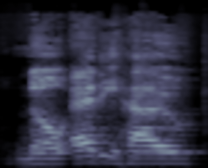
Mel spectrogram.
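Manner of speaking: ordinary delivery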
